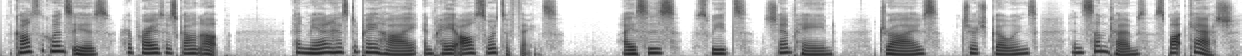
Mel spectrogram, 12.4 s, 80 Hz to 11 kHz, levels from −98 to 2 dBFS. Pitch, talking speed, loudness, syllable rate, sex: 195 Hz, 140 wpm, -20 LUFS, 4.3 syllables/s, female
